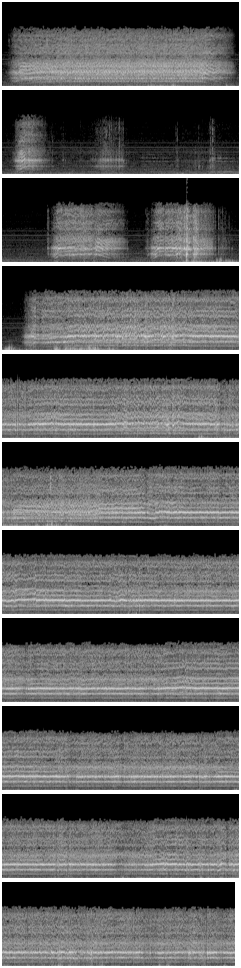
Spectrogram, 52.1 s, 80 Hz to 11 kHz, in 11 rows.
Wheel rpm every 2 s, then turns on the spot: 100, 160, 50, 10, 0, 50, 80, 70, 160, 160, 160, 160, 160, 160, 160, 160, 160, 160, 160, 160, 160, 160, 160, 160, 160, 160.
none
